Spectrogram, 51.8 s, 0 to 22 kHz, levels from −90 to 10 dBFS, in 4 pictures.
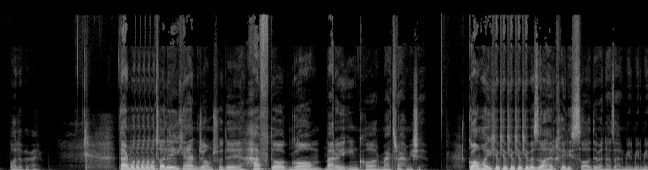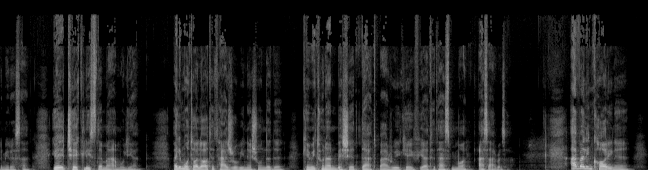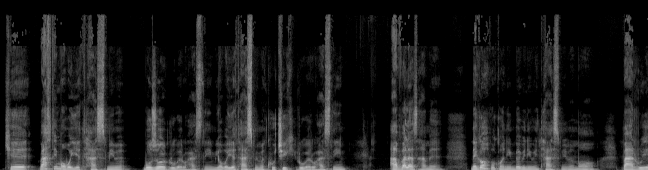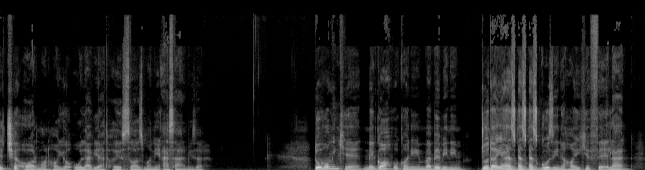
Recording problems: audio stuttering; 4 times, first at 2.5 s

